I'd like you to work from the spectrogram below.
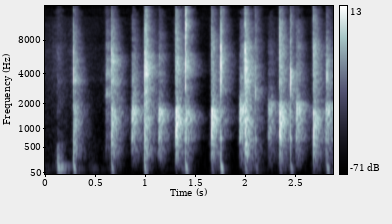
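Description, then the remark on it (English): Hands clap in a quick, slightly uneven burst, a dozen or so sharp claps over a few seconds, like a small group applauding, with no talking. “Clap your hands if you think situation is the same thing as a relationship.”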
